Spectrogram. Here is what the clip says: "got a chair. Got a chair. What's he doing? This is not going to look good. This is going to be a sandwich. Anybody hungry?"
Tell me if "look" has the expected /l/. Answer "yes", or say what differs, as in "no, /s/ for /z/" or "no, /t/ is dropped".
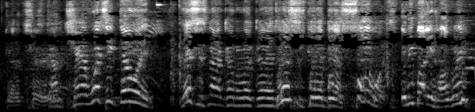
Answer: yes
